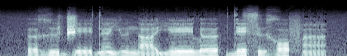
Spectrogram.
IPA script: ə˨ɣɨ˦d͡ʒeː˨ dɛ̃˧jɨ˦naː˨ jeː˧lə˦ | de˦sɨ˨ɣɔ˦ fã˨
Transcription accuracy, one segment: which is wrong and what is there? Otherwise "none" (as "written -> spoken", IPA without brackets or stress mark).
none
